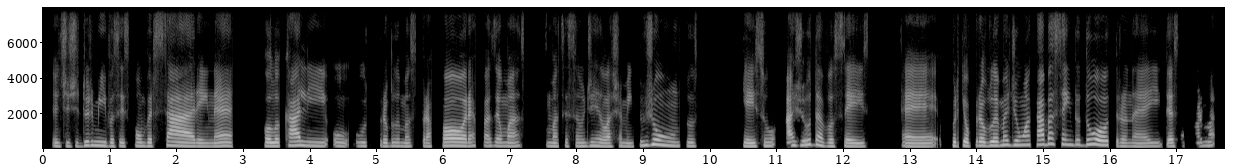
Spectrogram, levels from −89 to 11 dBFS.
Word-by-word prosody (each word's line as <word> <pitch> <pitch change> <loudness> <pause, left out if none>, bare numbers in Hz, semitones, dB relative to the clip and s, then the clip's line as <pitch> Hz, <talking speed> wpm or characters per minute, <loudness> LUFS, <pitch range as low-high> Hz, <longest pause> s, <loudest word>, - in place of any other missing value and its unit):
antes 185 0 -4
de 185 +2 -8
dormir, 220 +2 0
vocês 185 -1 -3
conversarem, 190 -2 +3
né, 195 +3 +2 0.5
colocar 195 +3 +4
ali 205 -4 -1
o 195 -2 -3
os 195 -1 -4 0.2
problemas 190 -2 -3
pra 175 -1 -2
fora, 205 -1 +6
fazer 200 -1 -2
um 195 - -5 0.6
uma 185 -2 -1
sessão 185 0 -4
de 200 +2 -3
relaxamento 180 +1 -2
juntos, 220 -7 +1 0.7
porque 185 -3 +2
isso 200 +3 -2 0.2
ajuda 235 +3 +2
vocês, 180 -2 0 0.6
eh, 175 0 +1 0.2
porque 210 +1 +1
o 195 - +1
problema 220 +3 +2
de 245 +1 -2
um 245 +1 0
acaba 270 +4 +2
sendo 265 -2 -3
do 275 +5 0
outro, 240 -8 +3
né, 175 0 -3
e 185 +1 -5
dessa 185 0 +1 0.2
forma 205 +4 -5
195 Hz, 130 wpm, -23 LUFS, 185-220 Hz, 0.7 s, fora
